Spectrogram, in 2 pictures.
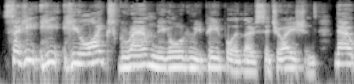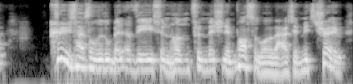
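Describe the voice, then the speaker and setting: A man's voice: mid-range voice, animated, normal speed. A man giving conversational film analysis in a discursive, emphatic way, often checking for agreement.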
